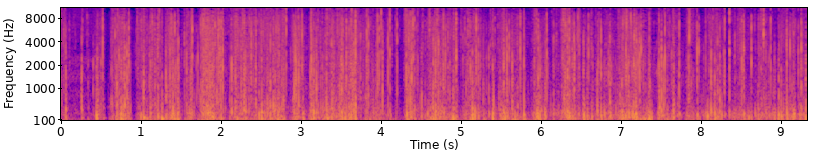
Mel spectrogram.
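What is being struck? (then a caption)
Foil-lined plastic snack bag. Fingertips and nails tap and scratch the surface of a full, foil-lined plastic Cheetos chip bag held in front of a microphone. The result is a dense, continuous stream of quick crinkly taps and scratchy rustles with soft low thumps beneath them and no pauses.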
